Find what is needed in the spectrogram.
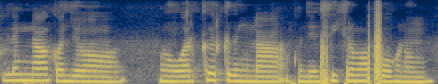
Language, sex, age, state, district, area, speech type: Tamil, female, 30-45, Tamil Nadu, Erode, rural, spontaneous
